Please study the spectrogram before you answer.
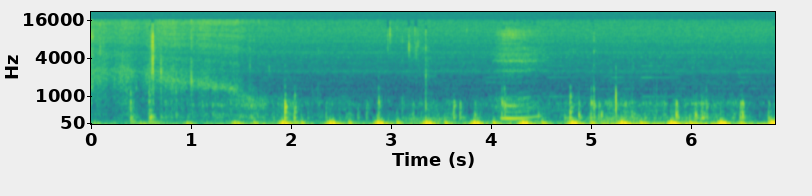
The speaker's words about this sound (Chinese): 哎，你怎么心跳的这么快？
